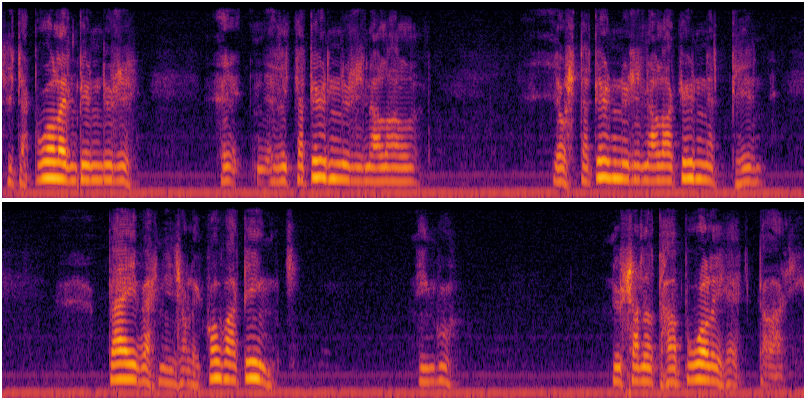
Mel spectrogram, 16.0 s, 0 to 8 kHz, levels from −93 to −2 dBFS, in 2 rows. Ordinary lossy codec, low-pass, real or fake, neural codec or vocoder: none; 7.2 kHz; fake; vocoder, 24 kHz, 100 mel bands, Vocos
